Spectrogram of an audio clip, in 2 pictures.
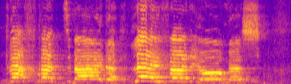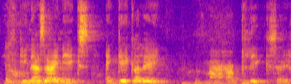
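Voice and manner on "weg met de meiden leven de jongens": high, loud slow chant; high-pitched shriek. A narrator's reading. Ibrahim on his chair shrieking slogans for the boys, high and loud. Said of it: "gilde met hoge stem".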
